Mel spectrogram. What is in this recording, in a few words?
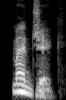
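"magic", British English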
